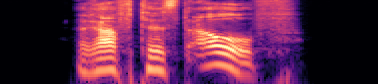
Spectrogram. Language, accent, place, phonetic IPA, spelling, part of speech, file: German, Germany, Berlin, [ˌʁaftəst ˈaʊ̯f], rafftest auf, verb, De-rafftest auf.ogg
- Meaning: inflection of aufraffen: 1. second-person singular preterite 2. second-person singular subjunctive II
